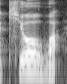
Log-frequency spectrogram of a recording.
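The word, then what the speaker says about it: 今日は: mikchan et on a Kyowa voyez c'est le même wa il se prononce ici de la même manière que le WA qu'on a dans konichiwa ici en l'occurrence c'est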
